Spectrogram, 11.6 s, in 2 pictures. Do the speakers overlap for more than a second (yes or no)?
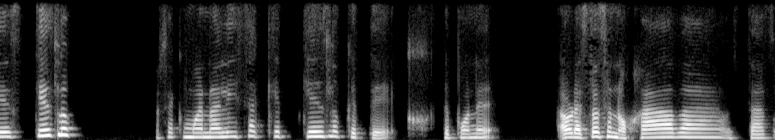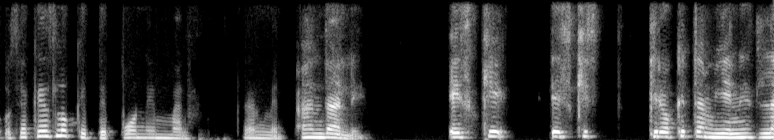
no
